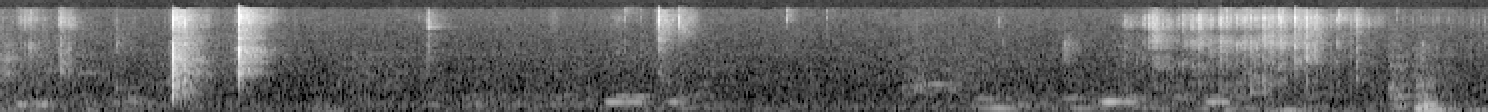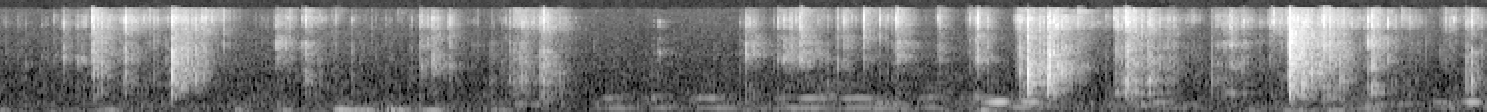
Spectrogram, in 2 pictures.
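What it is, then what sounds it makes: Bar of soap scraped with a blade. A solid, dry pink soap bar with an embossed grid surface is scraped with a craft knife blade. There are a few sharp, isolated scrapes early on, then longer runs of bright, crisp, crinkly rasping. The sound is quiet and dry, with almost no low end.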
